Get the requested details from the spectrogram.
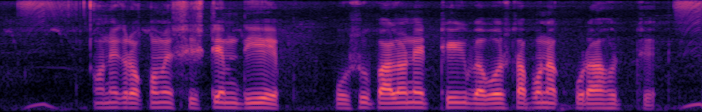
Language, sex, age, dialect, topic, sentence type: Bengali, male, 18-24, Western, agriculture, statement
